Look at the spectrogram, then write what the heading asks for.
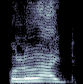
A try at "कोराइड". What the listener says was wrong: कोराइड का। क्लोराइड नहीं होता, कोराइड होता है।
